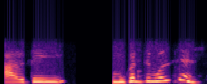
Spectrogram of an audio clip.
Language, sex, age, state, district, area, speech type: Bengali, female, 30-45, West Bengal, Dakshin Dinajpur, urban, conversation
